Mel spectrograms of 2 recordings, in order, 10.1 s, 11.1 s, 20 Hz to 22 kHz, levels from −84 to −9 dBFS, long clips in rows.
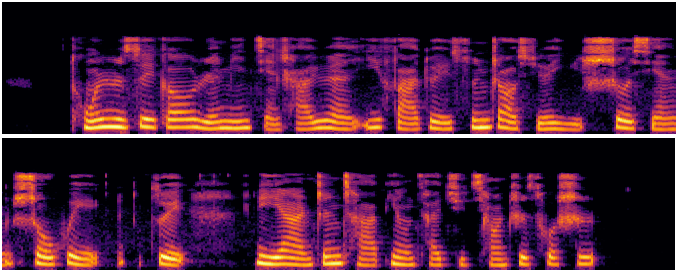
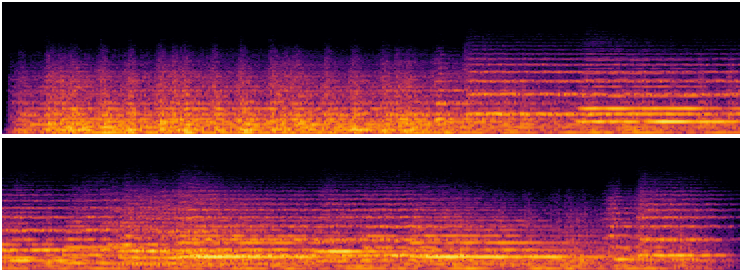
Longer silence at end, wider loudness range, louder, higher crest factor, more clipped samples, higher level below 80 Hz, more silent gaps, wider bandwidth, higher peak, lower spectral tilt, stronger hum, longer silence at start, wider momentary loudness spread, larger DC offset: first, 0.6 s vs 0.05 s; about the same, 2 LU vs 4 LU; first, -18 LUFS vs -21 LUFS; about the same, 16 dB vs 14 dB; neither; second, -60 dBFS vs -34 dBFS; neither; first, 7.8 kHz vs 6.6 kHz; about the same, -2 dBFS vs -4 dBFS; second, -4 dB/octave vs -8.5 dB/octave; neither; first, 0.55 s vs 0.05 s; about the same, 8 LU vs 6 LU; neither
